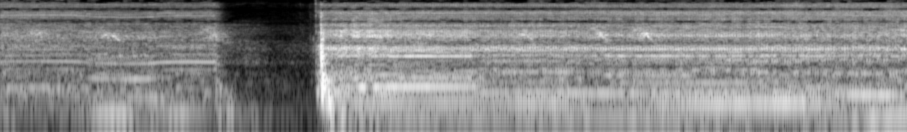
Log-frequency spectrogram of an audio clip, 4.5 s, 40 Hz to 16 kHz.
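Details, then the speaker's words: Volvo V50 power window after regulator squeak repair: steady electric whir with even drone and slight strained tone as the glass rises; squeak gone but window motor itself is worn. "Ото що такий трошки є звук при підійманні це вже трошки уставший сам моторчик"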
